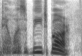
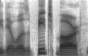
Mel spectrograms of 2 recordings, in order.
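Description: First: "there was a beach bar" lifted high in delighted confirmation; emphatic confirmation. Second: Said in the usual way. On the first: Real, not acted.

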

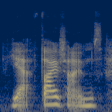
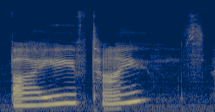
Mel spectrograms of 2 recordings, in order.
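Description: First: Said in the usual way. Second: Five times, rising high and proud on "five"; proud rise. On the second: Shown as a demonstration. Telling listeners her gym count, rising proudly. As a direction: lift "five times" up like an amazed question.

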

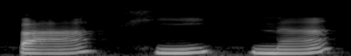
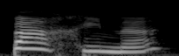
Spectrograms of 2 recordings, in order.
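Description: First: "Página" very slowly as pá-gi-na; syllable by syllable. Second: Said in the usual way. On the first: Shown as a demonstration. Teacher showing students how to separate the word, syllable by syllable. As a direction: split "Página" into three spaced beats, pá, gi, na. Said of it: "que ustedes la separen". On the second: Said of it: "Página tiene su sílaba tónica".

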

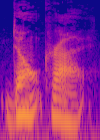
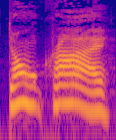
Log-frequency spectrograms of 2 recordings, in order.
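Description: First: Much lower and softer, almost murmured; hushed gentle "Don't cry". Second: Said in the usual way. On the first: Acted. Jesus quietly telling the grieving mother, hushed. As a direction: lay "Don't cry" down low and soft, like consoling.

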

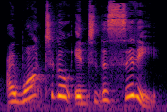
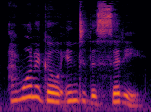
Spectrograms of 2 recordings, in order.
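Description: First: Louder, higher insistent plea; insistent demand. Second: Said in the usual way. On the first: Acted. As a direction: demand it like a child who won't take no. Boy insists after refusal.

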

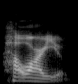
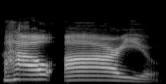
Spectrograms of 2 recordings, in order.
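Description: First: "How are you" joined up, lower; more challenging pace. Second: "how are you" louder, slow, rural R in "are". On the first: Teacher giving students the harder drill, "How are you" joined up, lower. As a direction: run "How are you" together in one go. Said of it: "de uma maneira mais desafiadora". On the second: Teacher drilling students on "how are you", slow with rural R in "are". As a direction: draw out each word, bumpkin R in "are". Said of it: "lembra do matuto? Vamos lá". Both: Shown as a demonstration.

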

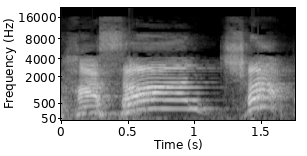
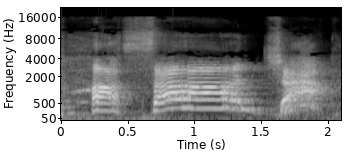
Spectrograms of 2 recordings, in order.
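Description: First: Very high, loud cartoon guard bellowing Hassan, chop; hammed-up cartoon brute barking the order. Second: Much higher and louder, chop forced out in a hoarse unvoiced yell; shouted Hassan impression. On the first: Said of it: "he was walking around going". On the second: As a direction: bellow it like a cartoon executioner. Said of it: "God's coming around going".

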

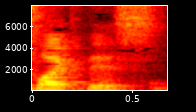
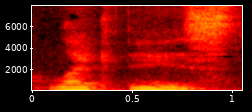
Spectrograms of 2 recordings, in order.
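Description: First: Said in the usual way. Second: Low, very soft podcast voice; peaceful podcast voice. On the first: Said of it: "my voice is like this". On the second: Shown as a demonstration. Podcaster demonstrating how others normally talk, peaceful and hushed. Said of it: "their voice is very peaceful".

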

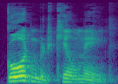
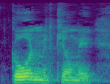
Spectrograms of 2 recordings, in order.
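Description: First: "Gordon" punched loud; louder take. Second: Said in the usual way. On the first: Acted. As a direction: hit "Gordon" loudly and firmly. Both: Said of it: "repeated take".

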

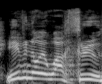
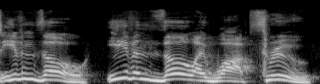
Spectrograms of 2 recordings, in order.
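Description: First: "Even" hit high and bright; higher, punchy "Even though I walk through"; stress on even. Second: "even though" drawn out slow and weighty; slow, deliberate "even though I walk through"; stress on even though. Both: Shown as a demonstration. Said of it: "do you see it?".

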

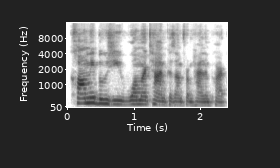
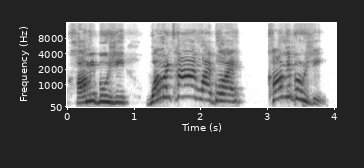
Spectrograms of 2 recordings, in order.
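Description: First: Said in the usual way. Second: Louder, rising challenge as the threat repeats; "Call me bougie" thrown back harder each time; mock angry threat. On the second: Retold threat, escalating.

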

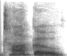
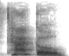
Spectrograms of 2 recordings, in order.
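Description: First: Said in the usual way. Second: "taco" with the short A of "cat"; Canadian taco. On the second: Retold or imitated. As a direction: say "taco" as "tack-o". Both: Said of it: "instead of taco".

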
